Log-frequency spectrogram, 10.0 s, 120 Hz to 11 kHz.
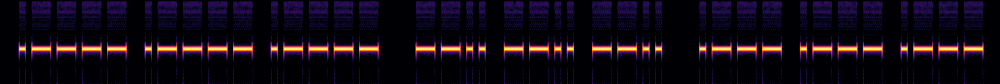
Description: Morse code, heard as a keyed tone, about 19 wpm, 800 Hz. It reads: 111 ZZZ JJJ
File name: Basic Sets / Basic Letter Groups Collective7 / JZ17@18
